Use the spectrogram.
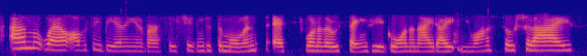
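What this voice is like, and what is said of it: Northern Irish Belfast accent. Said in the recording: “So you're in Belfast? ... That's where you're from? Well, we can tell that by the accent.”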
